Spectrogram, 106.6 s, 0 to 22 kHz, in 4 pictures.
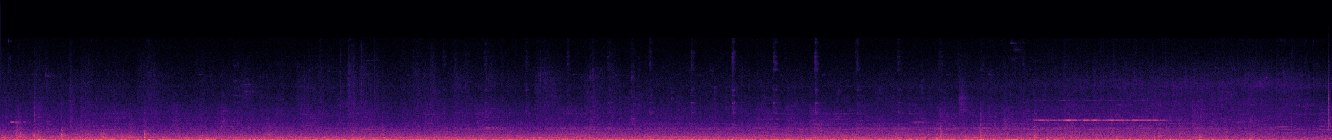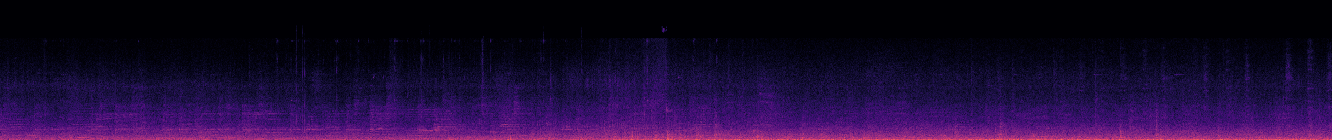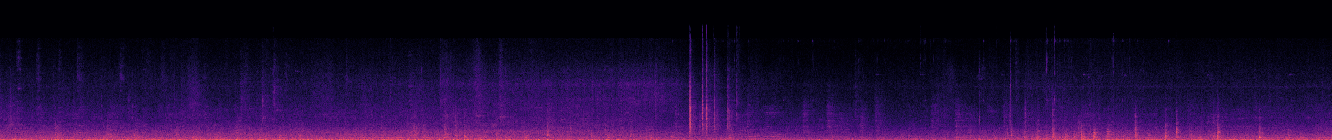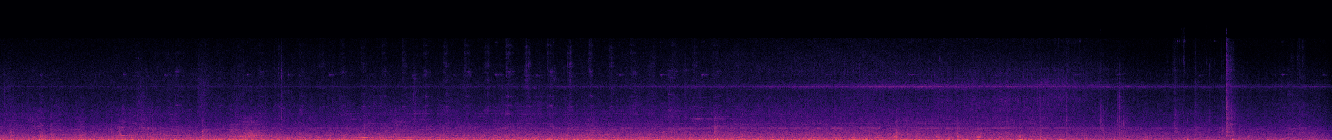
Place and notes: Boulevard Michelet, Marseille, France - Take a three-story escalator to the Galeries Lafayettes at Prado Marseille shopping center.
Electromechanical sound, background music, voice, alarm, 9 KHz at the end.
France métropolitaine, France, 28 July 2020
